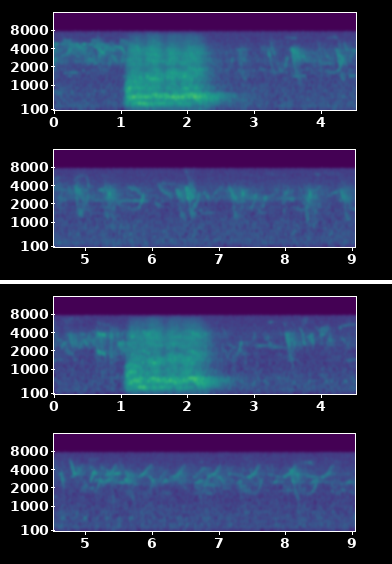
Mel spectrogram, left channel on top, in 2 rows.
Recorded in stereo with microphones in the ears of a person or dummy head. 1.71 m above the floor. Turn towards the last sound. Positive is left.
turn(degrees=35)  # may be behind; listen again after turning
